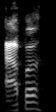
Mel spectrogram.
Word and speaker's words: APPPA: pasture poultry producers Association we just call it app' is how we pronounce that acronym it's a whole lot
